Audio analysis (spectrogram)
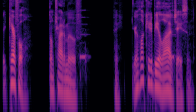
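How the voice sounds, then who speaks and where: A man performs a worried middle-aged dad in an audio drama. His extremely low voice is measured and firm, with some hesitation. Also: sing-song, dark tone, dry recording. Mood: concerned.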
